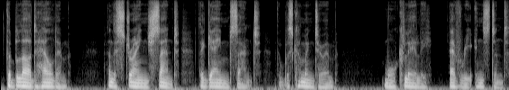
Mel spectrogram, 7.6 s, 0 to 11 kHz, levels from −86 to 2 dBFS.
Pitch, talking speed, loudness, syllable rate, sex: 85 Hz, 140 wpm, -22 LUFS, 4.8 syllables/s, male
